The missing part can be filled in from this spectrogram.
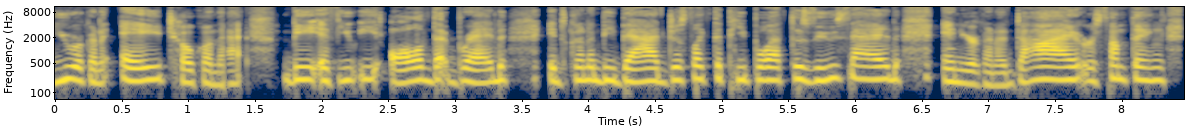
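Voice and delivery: ordinary talk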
